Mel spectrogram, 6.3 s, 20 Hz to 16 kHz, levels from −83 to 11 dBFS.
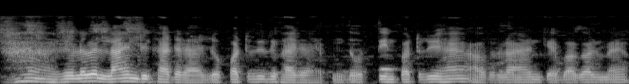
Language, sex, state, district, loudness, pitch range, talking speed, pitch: Hindi, male, Bihar, Kaimur, -19 LUFS, 105-125 Hz, 180 wpm, 115 Hz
